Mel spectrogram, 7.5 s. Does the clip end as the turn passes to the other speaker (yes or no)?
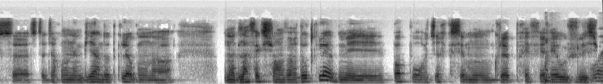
yes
